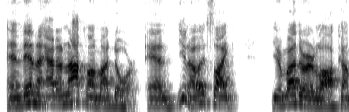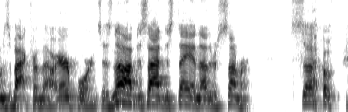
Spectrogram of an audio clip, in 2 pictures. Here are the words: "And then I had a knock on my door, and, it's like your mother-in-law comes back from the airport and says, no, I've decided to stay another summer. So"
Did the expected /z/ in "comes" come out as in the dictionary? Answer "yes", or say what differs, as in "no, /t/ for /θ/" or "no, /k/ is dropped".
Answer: yes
